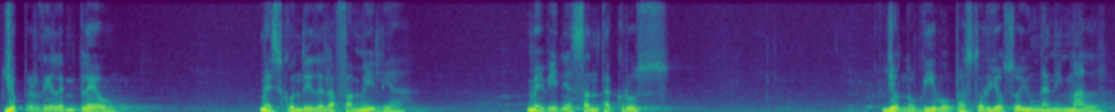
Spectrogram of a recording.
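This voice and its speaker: A man's voice: mid-range voice, steady tone, takes it slowly, gravelly, pauses often, dark tone, in a large hall. A man voicing a grieving homeless drunkard who confesses his past in a pleading voice. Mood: anguished. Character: grieving homeless adult male drunkard, remorseful.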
